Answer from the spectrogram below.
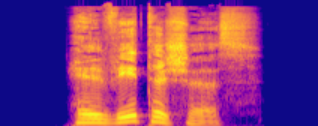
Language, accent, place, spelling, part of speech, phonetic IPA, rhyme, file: German, Germany, Berlin, helvetisches, adjective, [hɛlˈveːtɪʃəs], -eːtɪʃəs, De-helvetisches.ogg
- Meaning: strong/mixed nominative/accusative neuter singular of helvetisch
